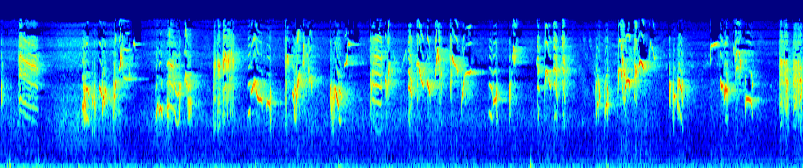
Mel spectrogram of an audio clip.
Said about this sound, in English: occasionally we get the opportunity to see the source, which is a catbird, or a gray catbird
